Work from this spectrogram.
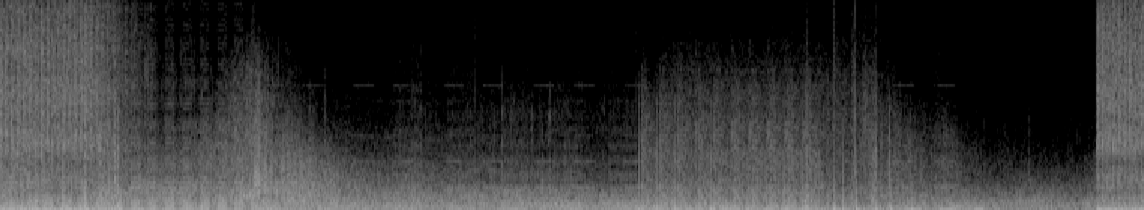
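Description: Dense, continuous machine-gun fire from Metalstorm plays as a steady roaring rattle, loud and unbroken for the whole stretch. Engine drone and other game noise sit underneath it.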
